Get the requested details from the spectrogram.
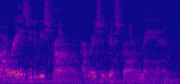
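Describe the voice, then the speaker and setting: Over noticeable background noise, a man speaks at medium pitch with ordinary pitch variation. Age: 30s. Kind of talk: oral history interview answer. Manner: casual, hesitant.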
